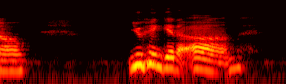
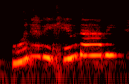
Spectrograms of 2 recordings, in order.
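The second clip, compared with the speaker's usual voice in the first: put-on high, soft little-girl voice; mock sweet voice; 6 dB quieter, faster than usual. Asking her big brother for cherry tattoos, in a high sweet voice. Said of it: "I was like".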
